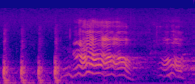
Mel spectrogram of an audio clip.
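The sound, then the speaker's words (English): Four sharp knocks at a door in a radio comedy, evenly spaced and quick, followed at once by a wavering, sing-song voice. “Oh, that must be the Prime Minister at the door. Yes, that must be the Prime Minister. Coming, Anthony. Coming.”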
